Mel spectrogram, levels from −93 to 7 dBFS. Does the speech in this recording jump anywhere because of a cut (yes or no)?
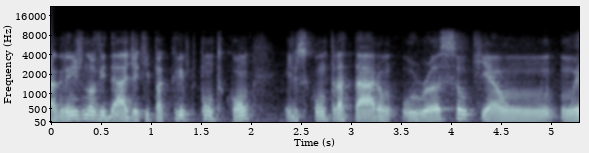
no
